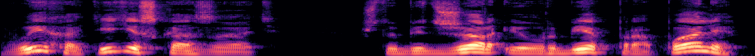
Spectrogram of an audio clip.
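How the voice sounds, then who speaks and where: A man voicing Santiago, a calm, patient male commissar who speaks in a measured, restrained way. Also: mid-range voice, slightly rough. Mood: alarmed.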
